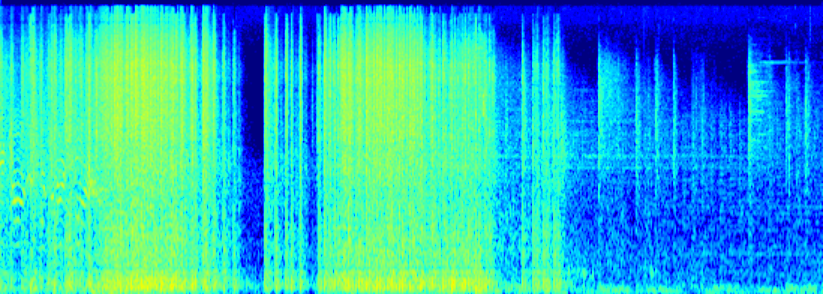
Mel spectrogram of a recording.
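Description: Gunfire from units engaging targets with direct fire in a modern real-time strategy game, loud sustained bursts of shots and rumbling impacts in two long waves, easing into quieter scattered fire near the end.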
